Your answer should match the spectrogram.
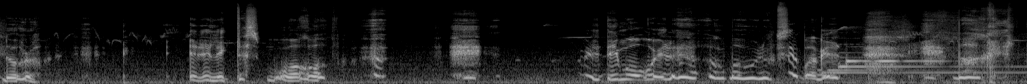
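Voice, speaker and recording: A man's voice: very high voice, unhurried, pauses often, over music. A male actor playing a terrified, guilty man who begs and stammers in a Filipino radio drama. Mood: tearful, grateful. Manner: pleading, stammering, frantic. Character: terrified, guilty man begging for his life.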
